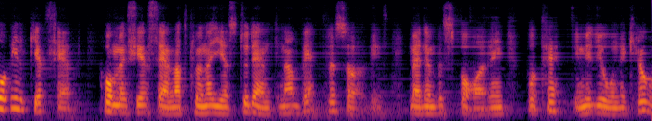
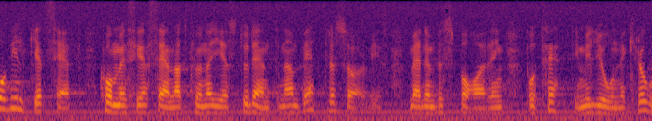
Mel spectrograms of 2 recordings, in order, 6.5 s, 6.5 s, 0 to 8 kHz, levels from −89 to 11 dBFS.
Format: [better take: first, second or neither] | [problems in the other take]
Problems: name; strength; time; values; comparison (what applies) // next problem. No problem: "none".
second | noise reduction (neural mask model DeepFilterNet 3)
